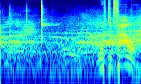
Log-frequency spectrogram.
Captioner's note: fans cheer and applaud; bat dings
